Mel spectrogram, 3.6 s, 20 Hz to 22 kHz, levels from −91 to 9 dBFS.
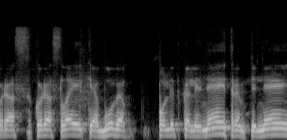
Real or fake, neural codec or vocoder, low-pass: real; none; 10.8 kHz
